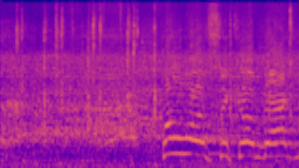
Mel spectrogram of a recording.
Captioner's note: crowd cheering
